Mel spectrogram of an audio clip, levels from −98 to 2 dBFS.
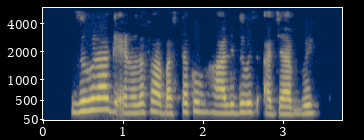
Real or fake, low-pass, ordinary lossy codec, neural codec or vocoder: real; 5.4 kHz; MP3, 48 kbps; none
